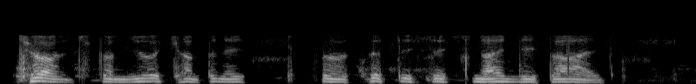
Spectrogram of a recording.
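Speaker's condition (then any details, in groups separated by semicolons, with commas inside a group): Speech impediment; has to talk slow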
